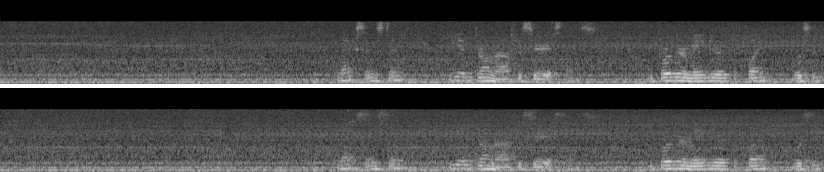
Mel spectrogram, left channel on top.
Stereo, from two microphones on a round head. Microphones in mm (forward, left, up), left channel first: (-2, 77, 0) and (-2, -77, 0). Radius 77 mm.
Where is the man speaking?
50° left (ahead or behind), 2.5 m.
